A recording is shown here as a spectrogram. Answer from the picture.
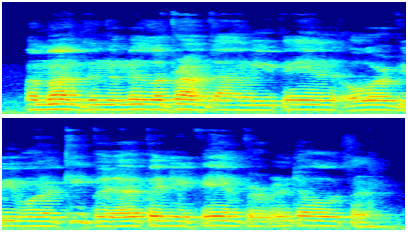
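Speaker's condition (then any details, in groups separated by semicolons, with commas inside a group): Cerebral palsy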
